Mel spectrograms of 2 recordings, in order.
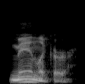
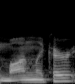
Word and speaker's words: Mannlicher: As you pointed out before we started this discussion, Mannlicher gets mispronounced a lot. Yep. It's been heavily anglicized, right? Because it looks just like man liquor, right?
